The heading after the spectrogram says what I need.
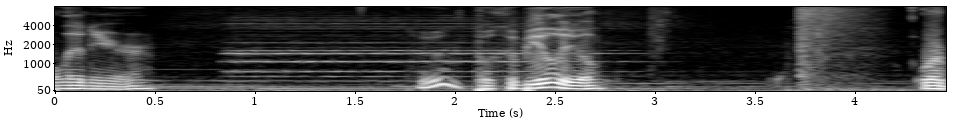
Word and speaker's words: Belial: Ooh, Book of Belial. Or Book of Belial, as chat members have informed me it's pronounced.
